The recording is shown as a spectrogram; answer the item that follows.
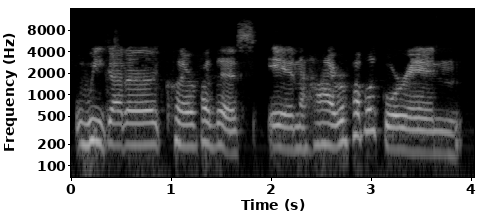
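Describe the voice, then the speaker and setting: A woman's voice: medium pitch, unhurried, lo-fi sound. A woman co-hosting a podcast in casual, conversational discussion. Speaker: podcast co-host.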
